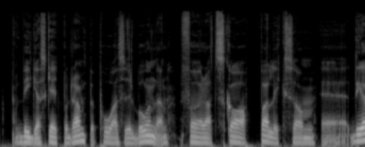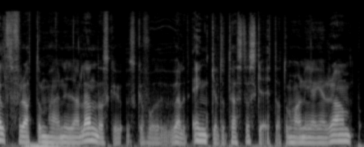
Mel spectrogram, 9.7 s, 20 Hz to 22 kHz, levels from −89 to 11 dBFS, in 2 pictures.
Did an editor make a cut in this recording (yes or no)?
yes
